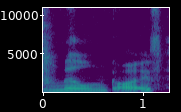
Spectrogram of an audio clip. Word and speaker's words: Milngavie: Milngavie, and we I think are that's how you say it.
